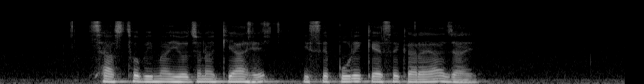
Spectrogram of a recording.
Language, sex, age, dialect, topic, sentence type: Hindi, male, 18-24, Marwari Dhudhari, banking, question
